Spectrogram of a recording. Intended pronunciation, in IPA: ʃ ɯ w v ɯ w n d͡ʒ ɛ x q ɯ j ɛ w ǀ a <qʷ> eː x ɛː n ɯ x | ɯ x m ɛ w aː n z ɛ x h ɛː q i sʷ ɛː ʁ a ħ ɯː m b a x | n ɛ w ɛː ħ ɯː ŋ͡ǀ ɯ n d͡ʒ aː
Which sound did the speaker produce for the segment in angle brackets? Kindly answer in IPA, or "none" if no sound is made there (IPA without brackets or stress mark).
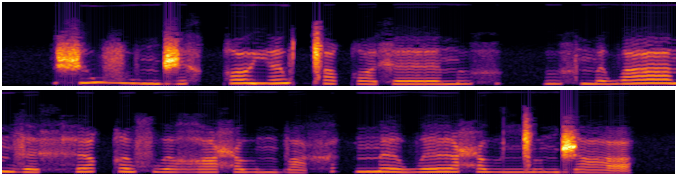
qʷ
